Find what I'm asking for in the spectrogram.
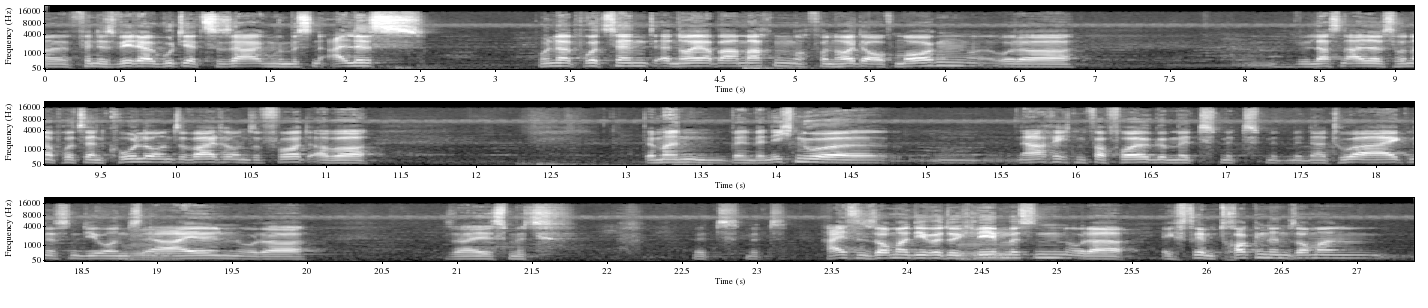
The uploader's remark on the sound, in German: Live aus China. Unser neues Format "Hydrogen Bar Live" stellt persönliche Zwiegespräche von Angesicht zu Angesicht in den Vordergrund - live und ungeschnitten. Im gemeinsamen Urlaub am südchinesischen Meer.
